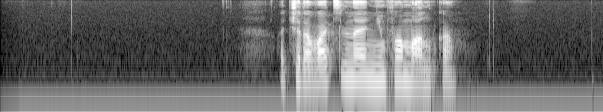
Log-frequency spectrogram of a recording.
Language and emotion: Russian, neutral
